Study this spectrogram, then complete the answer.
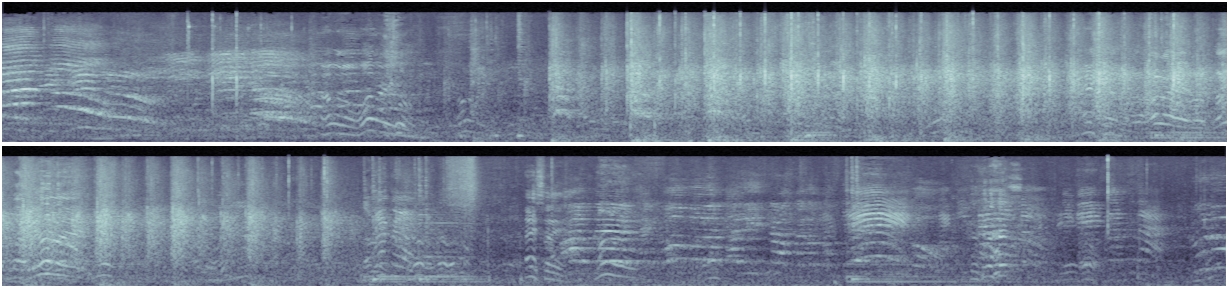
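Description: Young performers sing and speak with animation through loudspeakers in a large echoing hall.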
